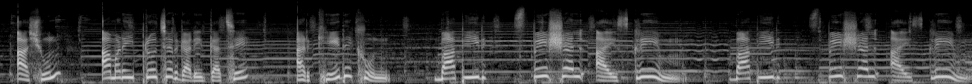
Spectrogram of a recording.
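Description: Over music in the background, a woman speaks in a high pitch with very wide pitch swings and very even loudness. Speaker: voice-over artist. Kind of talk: loudspeaker street advertisement. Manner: energetic, promotional.

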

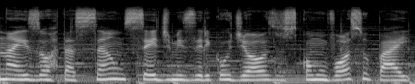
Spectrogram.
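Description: A woman's fairly high voice at a fairly slow pace, with music in the background. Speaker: radio presenter. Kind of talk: religious radio reflection.

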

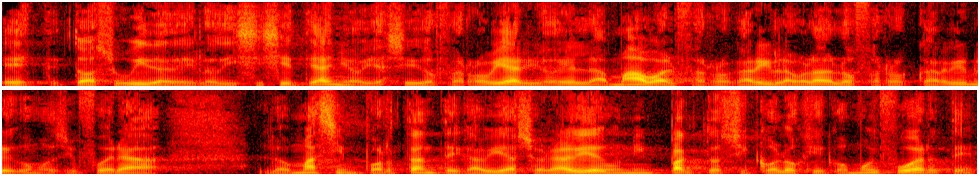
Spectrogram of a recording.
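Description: A man talking at a very fast pace at a fairly low pitch. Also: ordinary pitch variation, quiet background. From Buenos Aires, Argentina; Argentina. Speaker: university rector; interviewee. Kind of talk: interview. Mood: warm, reflective, nostalgic. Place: office. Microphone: lapel.

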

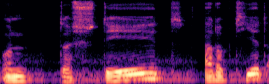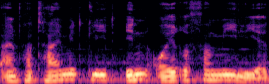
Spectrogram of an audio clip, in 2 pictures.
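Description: At a very slow pace, a man speaks. His pitch is medium and his intonation fairly even. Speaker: gaming co-host. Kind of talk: casual chat. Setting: at home during quarantine.

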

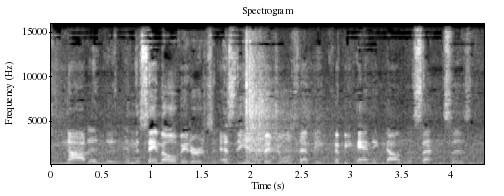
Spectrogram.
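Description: A man talks at a very fast pace. Loud background noise runs underneath. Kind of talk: interview answer. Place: street. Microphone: phone near.

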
